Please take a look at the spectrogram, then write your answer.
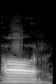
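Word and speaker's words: hour: जैसे एन और, यहाँ पर एच ओ यू आर हावर नहीं पढ़ते हैं, और एच ओ यू आर और एन और।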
